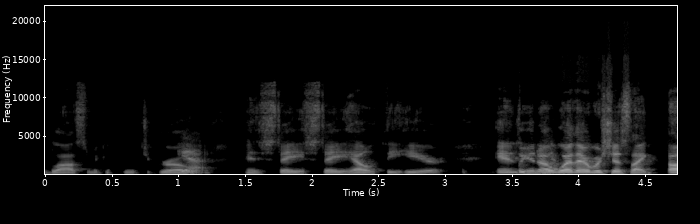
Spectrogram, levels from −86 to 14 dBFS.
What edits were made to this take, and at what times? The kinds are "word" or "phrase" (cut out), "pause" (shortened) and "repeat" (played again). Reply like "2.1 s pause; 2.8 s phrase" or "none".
1.9 s repeat; 3.6 s word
